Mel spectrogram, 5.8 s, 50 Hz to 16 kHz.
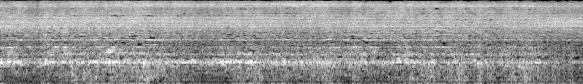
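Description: Makita circular saw with a cutting disc running steadily as it cuts through the cast aluminium blade of a 2.5 m fishing-boat propeller, trimming the blade tip. It gives a steady high whine over a loud hiss.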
